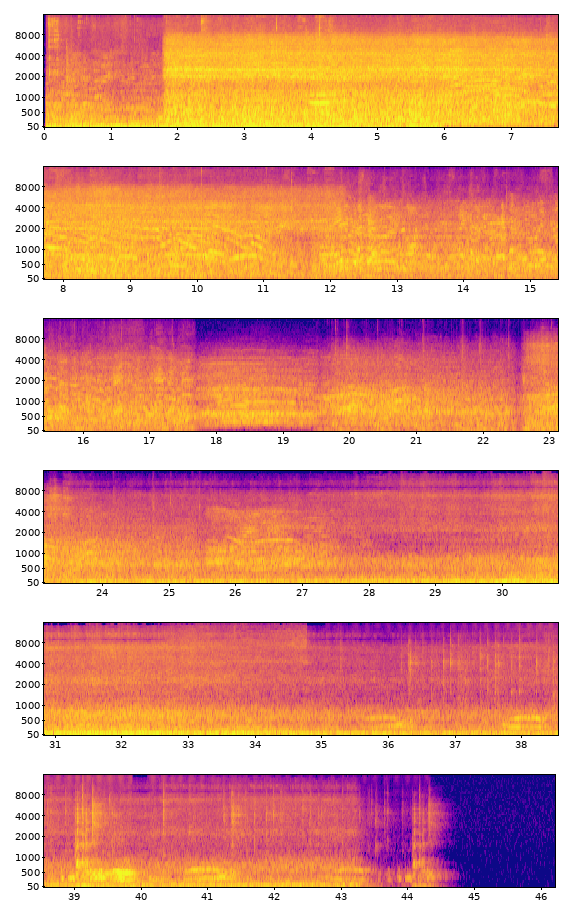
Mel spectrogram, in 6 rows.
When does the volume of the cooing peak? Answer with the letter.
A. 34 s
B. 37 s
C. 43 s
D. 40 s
D.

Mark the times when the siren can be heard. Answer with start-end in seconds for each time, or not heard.
not heard.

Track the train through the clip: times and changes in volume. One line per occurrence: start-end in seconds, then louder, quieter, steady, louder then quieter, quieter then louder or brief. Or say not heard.
1.8-12.2 quieter
22.6-43.3 louder then quieter.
